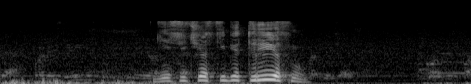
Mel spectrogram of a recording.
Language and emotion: Russian, angry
